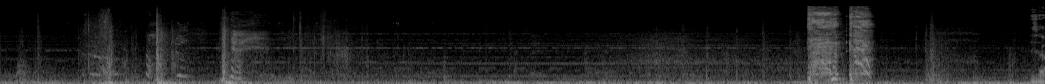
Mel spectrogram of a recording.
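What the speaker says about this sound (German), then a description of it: "Dieser Husten, er regt mich auf." A character in the video game Beyond: Two Souls coughs in several short, harsh bursts spread across the stretch, with a louder double cough near the end, heard over low game ambience.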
